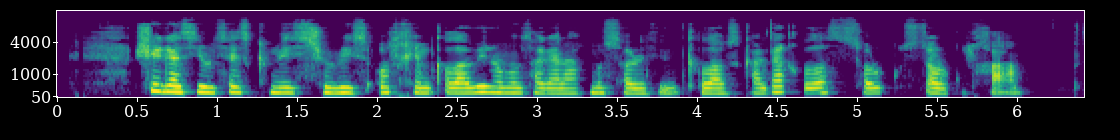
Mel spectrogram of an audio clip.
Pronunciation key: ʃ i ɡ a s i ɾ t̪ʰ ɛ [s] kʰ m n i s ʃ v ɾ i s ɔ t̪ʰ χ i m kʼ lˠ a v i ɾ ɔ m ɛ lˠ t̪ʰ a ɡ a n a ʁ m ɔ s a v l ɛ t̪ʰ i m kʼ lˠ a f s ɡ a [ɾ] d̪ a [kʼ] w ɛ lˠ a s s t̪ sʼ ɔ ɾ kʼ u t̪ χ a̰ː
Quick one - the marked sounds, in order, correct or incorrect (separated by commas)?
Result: correct, correct, incorrect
